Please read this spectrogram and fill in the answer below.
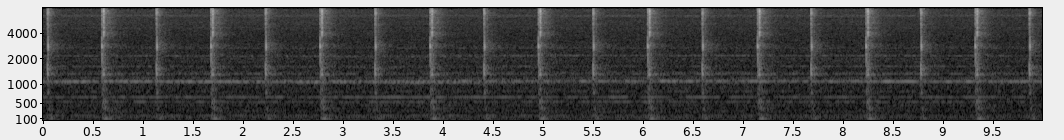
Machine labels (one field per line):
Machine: valve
